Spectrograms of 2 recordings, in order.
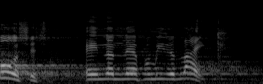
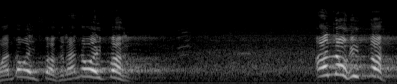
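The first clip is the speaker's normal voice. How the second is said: louder, higher with each repeat; angry insistence; 5 semitones higher, 9 dB louder, faster than usual. Acted. Father sure the man sleeps with his daughter, angry insistence. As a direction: build to an indignant shout.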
